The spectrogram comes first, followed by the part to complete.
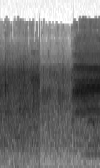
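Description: Crowd noise in a gymnasium, then about a second and a half in the scoreboard buzzer starts, a steady high tone that ends the game.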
